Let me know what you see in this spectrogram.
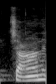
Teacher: तो ये चांद लिखा है ना, चांद पे चंद्रबिंदु, और इसको बोलते समय नाक और मुंह दोनों से हवा निकलती है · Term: अनुनासिक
